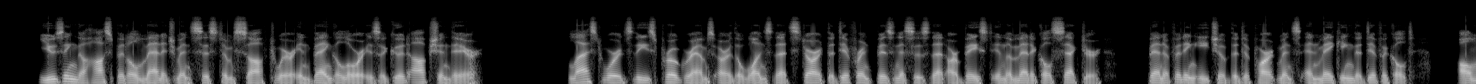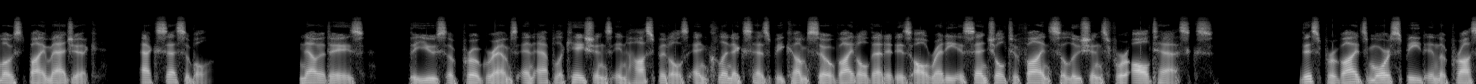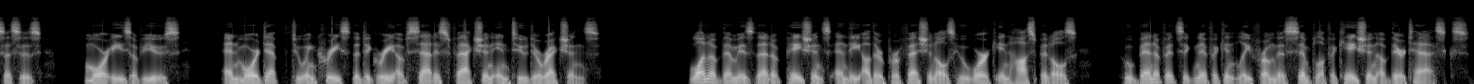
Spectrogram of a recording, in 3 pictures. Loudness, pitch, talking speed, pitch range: -21 LUFS, 90 Hz, 160 wpm, 80-100 Hz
